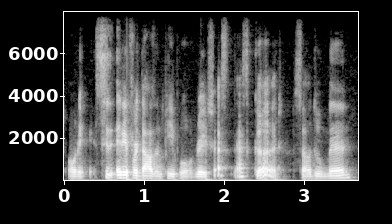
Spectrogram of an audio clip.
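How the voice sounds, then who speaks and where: A man's voice: lowish voice, fairly quick, darkish tone, lo-fi sound. A man casually walking through an online ad setup, thinking aloud as he clicks, with frequent restarts and upbeat asides. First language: English. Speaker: online marketing instructor. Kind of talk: casual screen-share tutorial.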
